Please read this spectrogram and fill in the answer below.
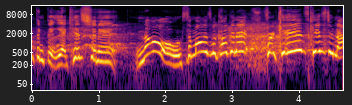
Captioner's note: audience cheers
